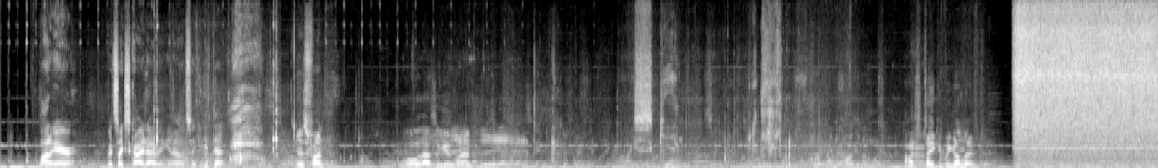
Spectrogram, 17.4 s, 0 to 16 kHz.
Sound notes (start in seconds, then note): 3.1 imitates wind; 11.0 mimics sound of skin rippling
